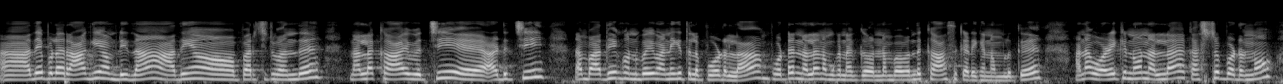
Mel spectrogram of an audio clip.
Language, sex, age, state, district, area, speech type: Tamil, female, 30-45, Tamil Nadu, Tiruvannamalai, urban, spontaneous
